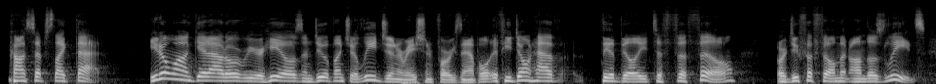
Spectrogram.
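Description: A man in his mid-forties, a guest in a podcast interview, talking casually in a rambling way with restarts, on a desk boom mic in an office studio. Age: 40s. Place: office studio with large windows.

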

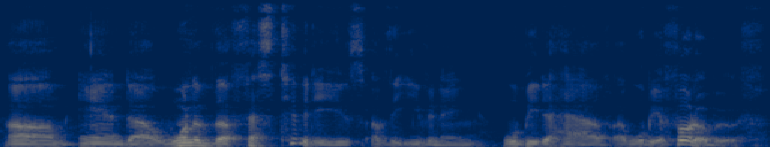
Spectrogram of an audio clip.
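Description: A man co-hosting a casual podcast chat, joking and quick with asides. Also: fairly low pitch. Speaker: podcast co-host.

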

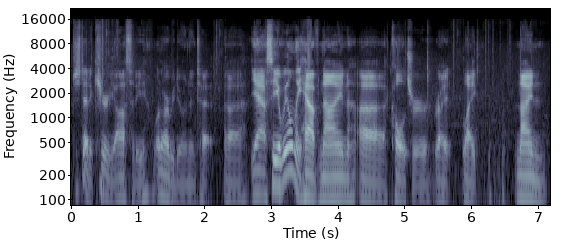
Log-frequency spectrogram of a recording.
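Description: Here a young man, a gaming YouTuber, casually narrates his strategy gameplay and chats to himself in a relaxed way while playing. The low voice is animated and moderately paced, with a little hiss or hum in the background.

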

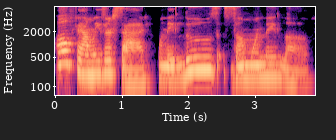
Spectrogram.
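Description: A woman's voice: on the low side, big pitch swings, measured pace. A woman in her thirties speaking as a teacher to young children, reading a picture book aloud and talking about it in simple phrases. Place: small indoor room at home.

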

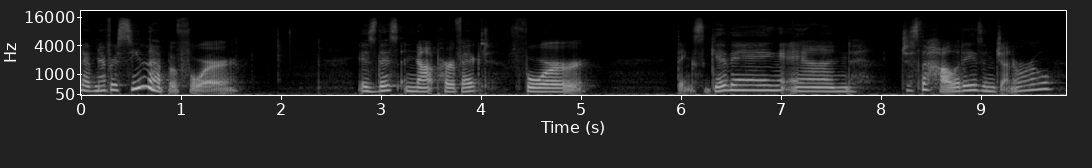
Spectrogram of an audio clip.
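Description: A woman hosting her own channel, chatting through an unboxing in a gushing, giggly, excitable way. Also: mid-range voice. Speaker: channel host. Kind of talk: casual unboxing chat.

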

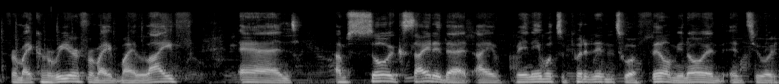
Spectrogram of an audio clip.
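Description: Young male producer from Peru, eager and rambling, low voice over video call, faint music under. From Peru, raised in Miami. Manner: enthusiastic, many fillers and restarts. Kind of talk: casual interview answers. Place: small plain indoor room. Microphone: headphones and studio mic on video call.

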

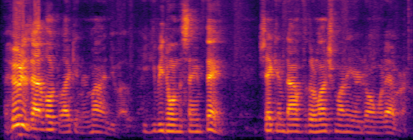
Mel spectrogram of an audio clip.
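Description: A man with a lowish, steady voice reads a picture book briskly to a group at a public library, breaking off into chatty, folksy ad-libs. He is a guest storyteller and tribute performer speaking into a handheld mic. The recording is roomy and echoey, picked up from a distance.

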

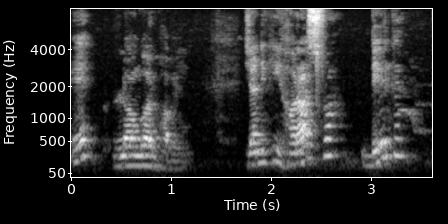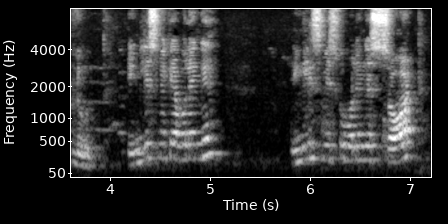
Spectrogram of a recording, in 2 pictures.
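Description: Male teacher, explains grammar step by step, asks and answers, distant echoey recording. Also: high-pitched. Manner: asks questions then answers them himself. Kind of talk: grammar lesson. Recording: echoey room, distant mic.

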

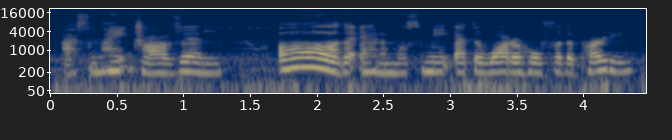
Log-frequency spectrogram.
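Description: Speaking at a normal speed in a steady, mid-range voice, a young adult woman reads a picture book expressively and breaks off now and then to talk to the children. The noisy recording comes from a small indoor room in her home.

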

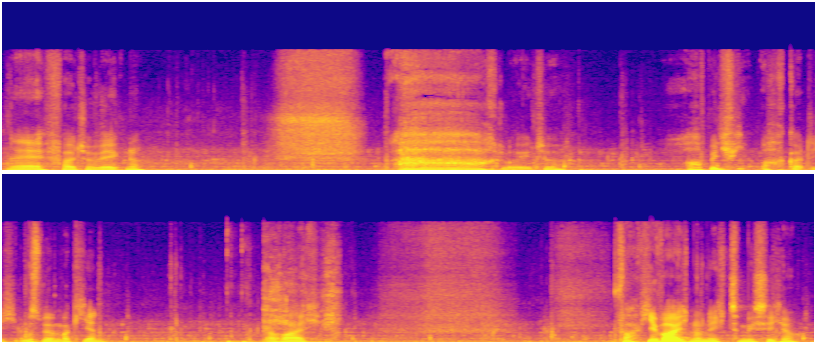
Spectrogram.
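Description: Jumpy young gaming man, gravelly voice. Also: medium pitch, fairly even intonation, slow pace, pauses often, fairly bright tone, a little hiss or hum. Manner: restless and jumpy, swearing often and talking to viewers. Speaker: let's play host. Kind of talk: horror game commentary. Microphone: facecam with desk mic.

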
